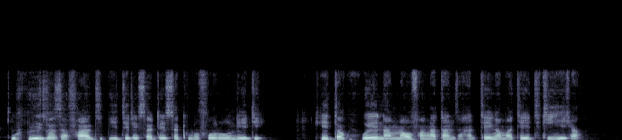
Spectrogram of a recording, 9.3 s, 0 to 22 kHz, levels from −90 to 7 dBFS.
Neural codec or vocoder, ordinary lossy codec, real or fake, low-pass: none; none; real; 10.8 kHz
